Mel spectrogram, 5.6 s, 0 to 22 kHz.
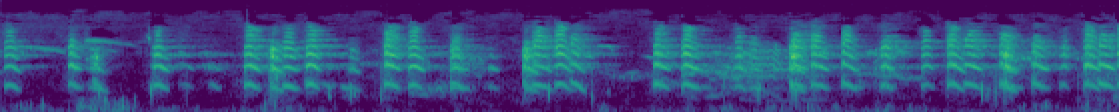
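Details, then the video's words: Eurasian coots used as a decoy call: rapid, overlapping short honking notes from a group, growing denser toward the end with hardly a break. "TIEN CHIM SAM CAM CUC CHUAN TIENG CHIM MOI 2020"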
